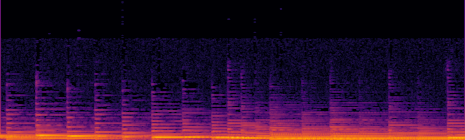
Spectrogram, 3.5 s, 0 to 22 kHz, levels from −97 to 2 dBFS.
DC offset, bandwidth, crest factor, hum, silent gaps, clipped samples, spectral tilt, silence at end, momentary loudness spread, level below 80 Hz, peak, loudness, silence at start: under 0.1%; 9.2 kHz; 12 dB; none; none; under 0.1%; -8 dB/octave; 0 s; 3 LU; -56 dBFS; -12 dBFS; -25 LUFS; 0 s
